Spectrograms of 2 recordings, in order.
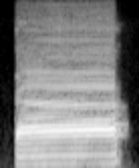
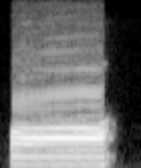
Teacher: اسی طرح تا اور قوا میں فرق کریں گے۔ تا باریک پڑھا جاتا ہے، قوا موٹا پڑھا جاتا ہے۔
